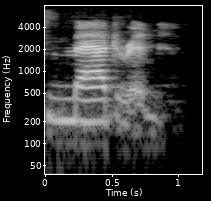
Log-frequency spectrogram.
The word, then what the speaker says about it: Madrid: Madrid, but it's pronounced Madrid.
